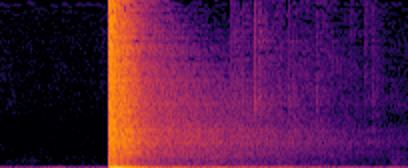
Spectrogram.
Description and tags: Balloon popping
Balloon pooping in a enclosed space.
Processed with a lower pitch and some reverb.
